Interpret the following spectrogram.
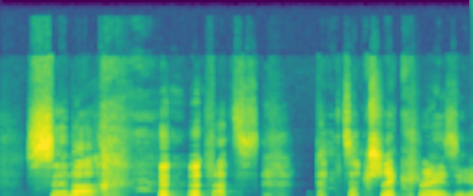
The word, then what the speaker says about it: Sinnoh: To add to the Pokemon mispronunciations, Doc, I will say you keep pronouncing Sinnoh like Sinnoh. It's Sinnoh.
